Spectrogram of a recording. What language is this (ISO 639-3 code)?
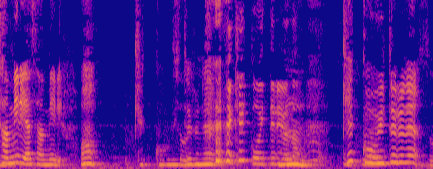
jpn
